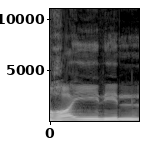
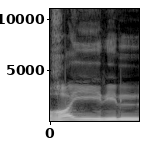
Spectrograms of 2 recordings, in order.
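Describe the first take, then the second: The two takes are said the same way.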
